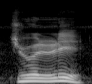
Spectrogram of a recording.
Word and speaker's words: jewelry: jewelry 하면 우리나라의 걸그룹이었고 지금은 별로 살림들 하느라고 바쁘시지만 jewelry는 이거 우리식 발음이고 L 발음이 거의 나오지 않아요. 그래서 jewelry 정도로 발음하는데 미국식, 영국식 스펠링이 이렇게 다르고요.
